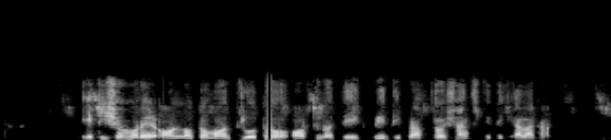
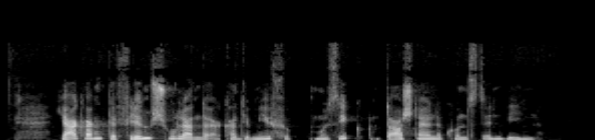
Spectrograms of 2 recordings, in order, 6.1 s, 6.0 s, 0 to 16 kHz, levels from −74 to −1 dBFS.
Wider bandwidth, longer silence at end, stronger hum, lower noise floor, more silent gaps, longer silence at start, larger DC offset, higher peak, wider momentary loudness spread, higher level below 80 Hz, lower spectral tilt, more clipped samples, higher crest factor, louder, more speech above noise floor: second, 7.6 kHz vs 11.5 kHz; second, 0.05 s vs 0.65 s; neither; about the same, -62 dBFS vs -64 dBFS; neither; first, 0.8 s vs 0.15 s; neither; about the same, 0 dBFS vs -2 dBFS; second, 10 LU vs 15 LU; about the same, -60 dBFS vs -62 dBFS; about the same, -3 dB/octave vs -4 dB/octave; neither; about the same, 18 dB vs 20 dB; first, -17 LUFS vs -21 LUFS; about the same, 44 dB vs 44 dB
